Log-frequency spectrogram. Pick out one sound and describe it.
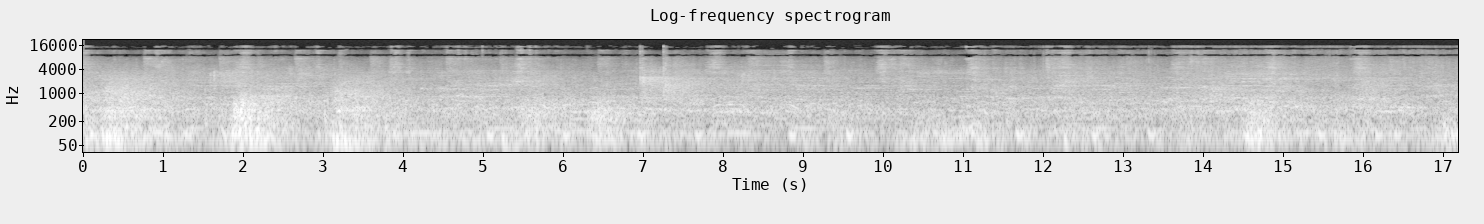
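A gymnast's swings on a bar creak and thump.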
